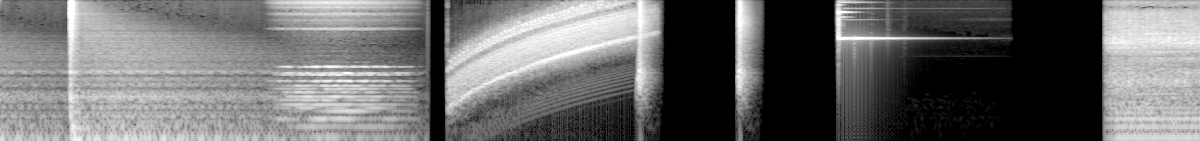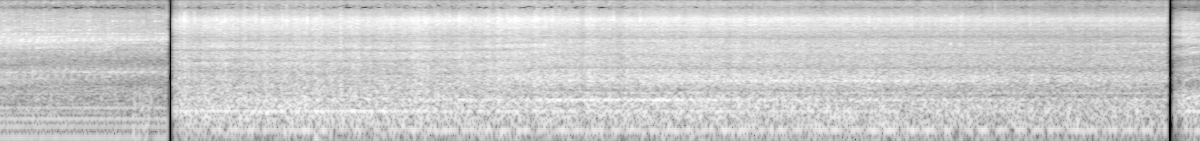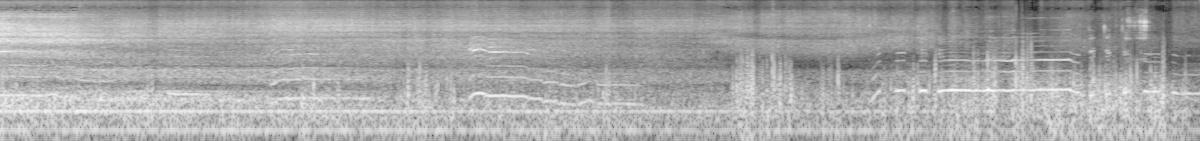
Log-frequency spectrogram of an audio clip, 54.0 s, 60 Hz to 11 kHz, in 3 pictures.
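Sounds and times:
notification bell ding: 0:04.1 - 0:06.3, 0:12.6 - 0:14.8
combine harvester engine running: 0:16.6 - 0:43.3, 0:44.5 - 0:50.1.

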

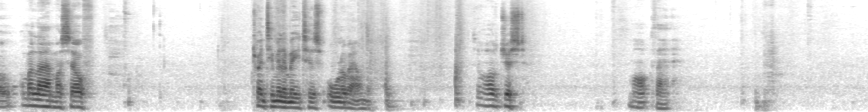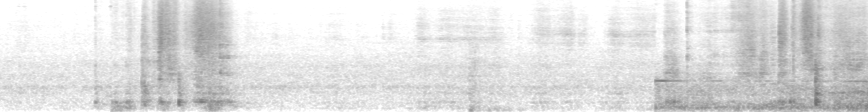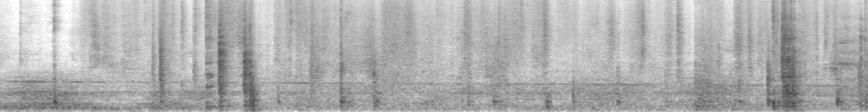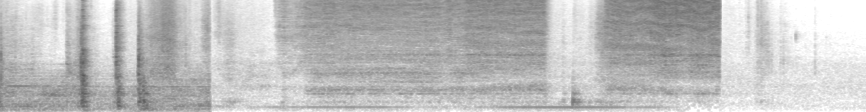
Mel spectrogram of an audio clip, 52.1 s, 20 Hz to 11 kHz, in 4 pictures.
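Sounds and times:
aerosol can hissing: 0:43.3 - 0:47.4, 0:48.1 - 0:49.9.

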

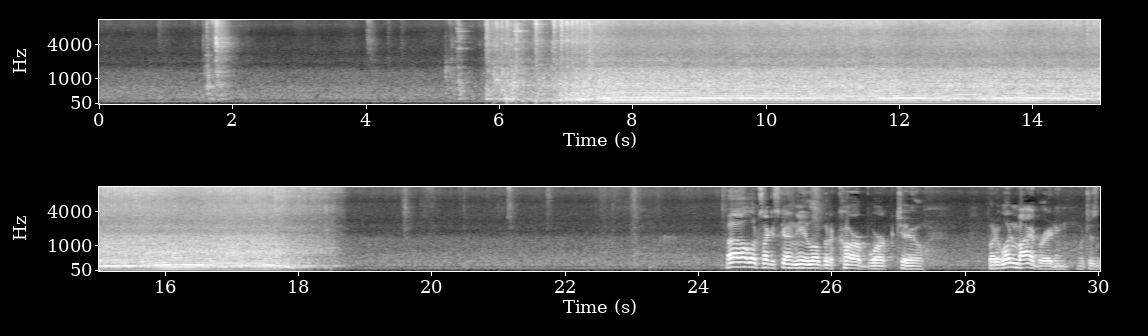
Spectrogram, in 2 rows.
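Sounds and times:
lawn mower engine running: 0:05.8 - 0:18.8.

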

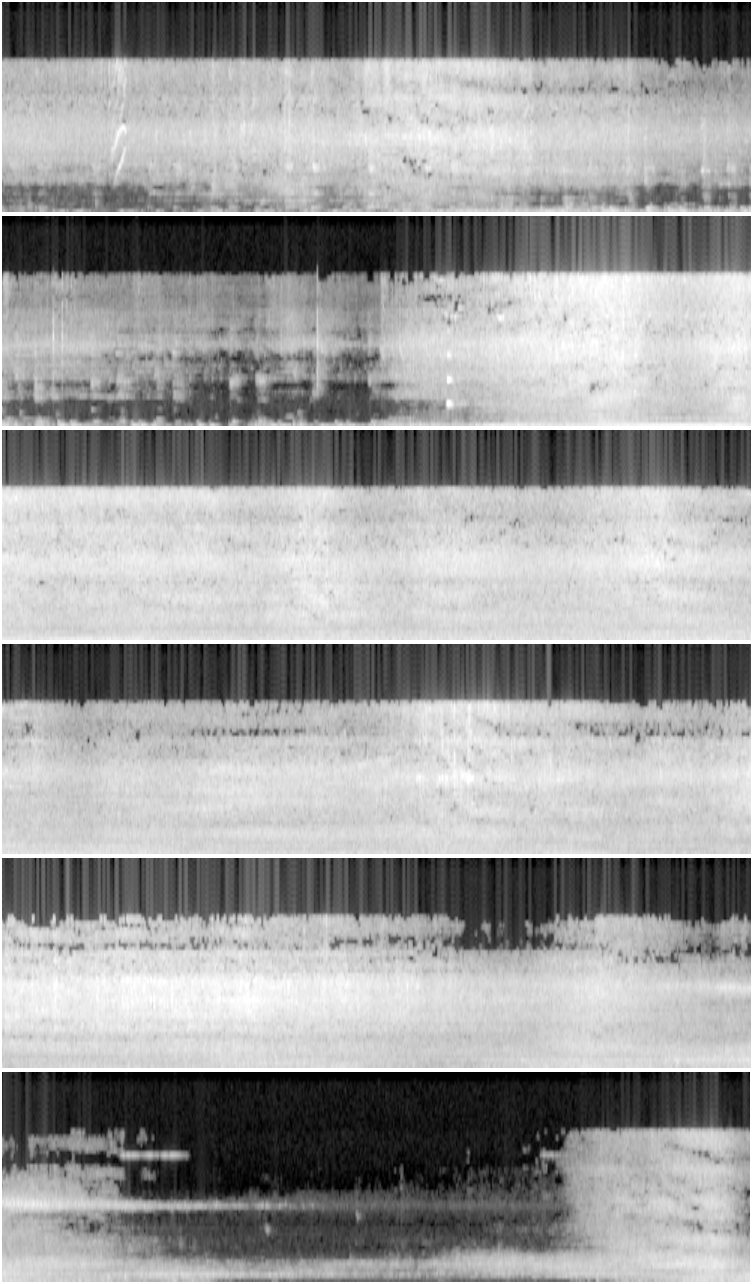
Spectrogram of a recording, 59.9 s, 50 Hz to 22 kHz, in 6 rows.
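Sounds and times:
rush of passing traffic: 0:00.0 - 0:59.9
vehicle engine accelerating: 0:13.5 - 0:46.5.

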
